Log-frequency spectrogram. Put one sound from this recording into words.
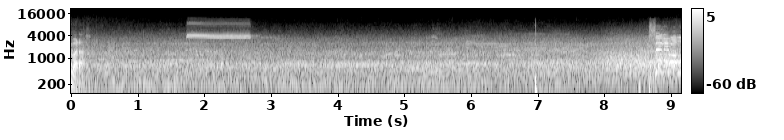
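A large stadium crowd roars steadily and swells louder near the end.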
